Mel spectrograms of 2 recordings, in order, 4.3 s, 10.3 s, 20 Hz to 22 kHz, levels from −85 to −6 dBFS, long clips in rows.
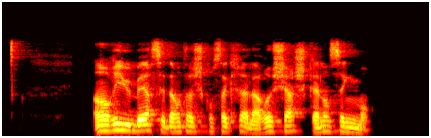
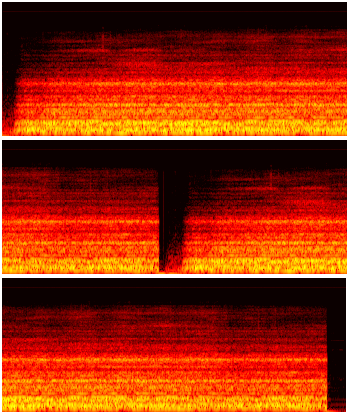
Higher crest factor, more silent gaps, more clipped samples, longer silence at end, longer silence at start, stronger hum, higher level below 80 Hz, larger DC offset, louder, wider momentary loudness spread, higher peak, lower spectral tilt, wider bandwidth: first, 20 dB vs 14 dB; first, 0.81-0.87 s vs none; neither; first, 0.65 s vs 0.1 s; about the same, 0.1 s vs 0 s; neither; second, -66 dBFS vs -52 dBFS; neither; first, -24 LUFS vs -31 LUFS; first, 11 LU vs 4 LU; first, -6 dBFS vs -16 dBFS; second, -3.5 dB/octave vs -7 dB/octave; second, 8.2 kHz vs 18 kHz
